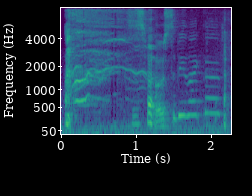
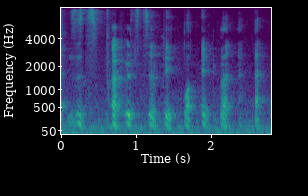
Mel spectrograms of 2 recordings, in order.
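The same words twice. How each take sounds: First: Very high, slow squeaky mockery; teasing falsetto question. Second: Laughing through the question; laughing echo. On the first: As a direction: squeak it out like a cartoon. Mocking friend's odd hand. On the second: Real, not acted. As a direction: repeat it slow and soft through laughter. Echoing the joke, laughing.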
